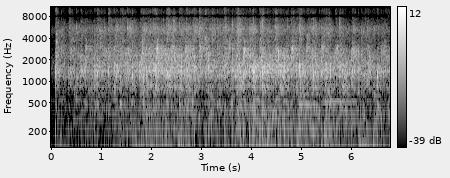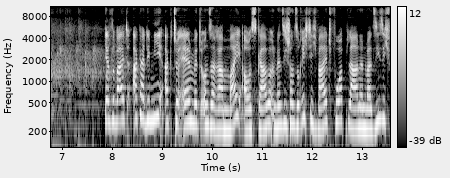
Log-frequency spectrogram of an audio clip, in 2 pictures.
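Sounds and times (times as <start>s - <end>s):
room full of people clapping: 0.0s - 7.9s
speech: 7.9s - 13.5s.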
